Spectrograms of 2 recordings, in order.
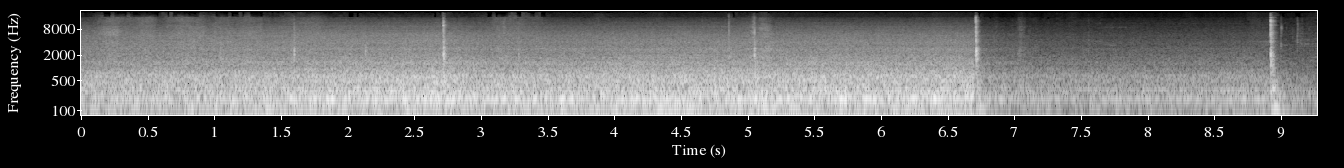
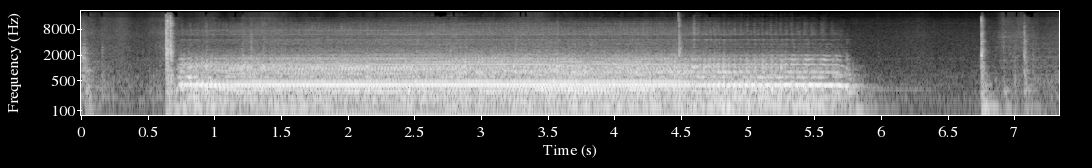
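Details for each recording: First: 1991 Ford F-150 heater/AC blower after replacing blower motor and resistor control module: all speeds working, smooth steady rush of air on high with no squeal, rattle or ticking, clean shutoff; successful repair. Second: 1991 Ford F-150 heater/AC blower motor before replacement, running on high, the only working of four speeds: loud steady roar with uneven gravelly undertone, worsening over time; motor worn out, resistor module also replaced.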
